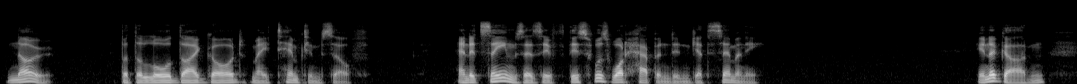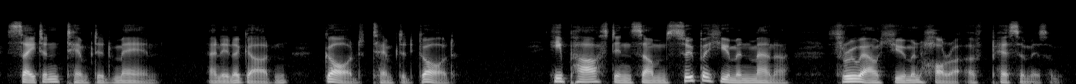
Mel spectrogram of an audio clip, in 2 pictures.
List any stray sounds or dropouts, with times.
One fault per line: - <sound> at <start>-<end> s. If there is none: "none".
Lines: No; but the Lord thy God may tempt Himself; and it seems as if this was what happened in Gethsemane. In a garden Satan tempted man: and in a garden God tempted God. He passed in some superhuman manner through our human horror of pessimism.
none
